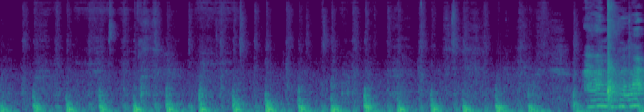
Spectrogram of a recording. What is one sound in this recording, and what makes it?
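Feet thump steadily on a wooden floor in a quick rhythm.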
